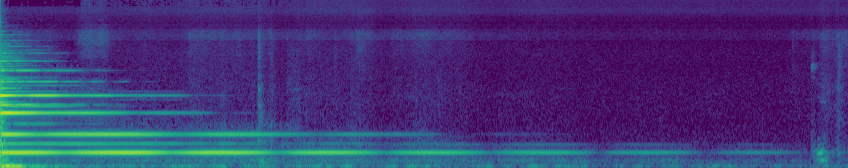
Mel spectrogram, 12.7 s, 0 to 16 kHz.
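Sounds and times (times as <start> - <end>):
bells ringing: 0.0 - 7.1.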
